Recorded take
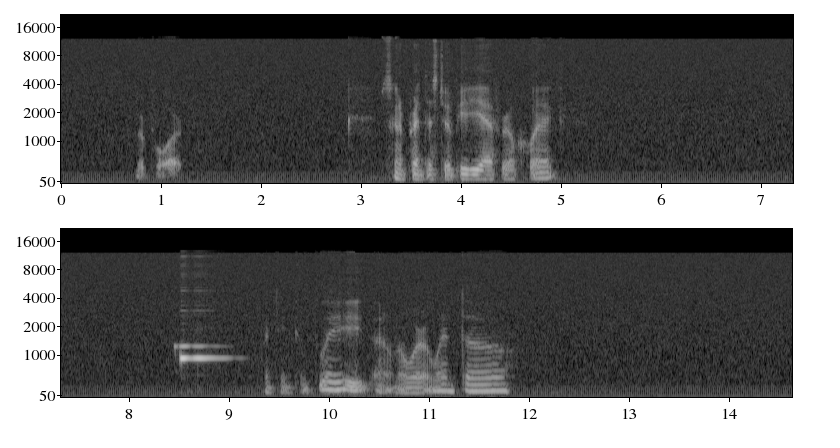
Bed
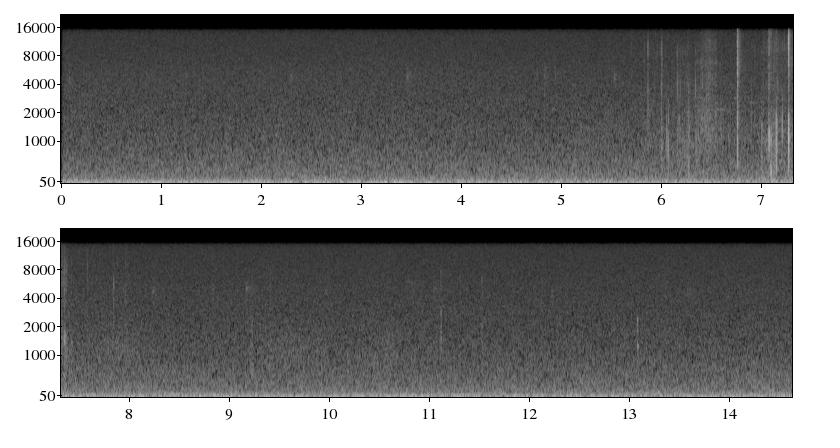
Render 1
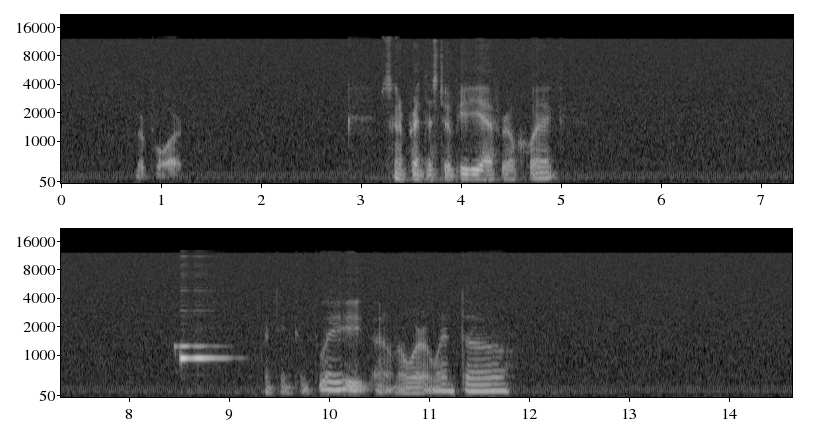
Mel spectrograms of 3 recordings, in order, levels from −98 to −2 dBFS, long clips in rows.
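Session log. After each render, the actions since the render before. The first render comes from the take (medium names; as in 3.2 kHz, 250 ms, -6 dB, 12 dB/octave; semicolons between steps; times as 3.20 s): de-hum 50 Hz, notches 2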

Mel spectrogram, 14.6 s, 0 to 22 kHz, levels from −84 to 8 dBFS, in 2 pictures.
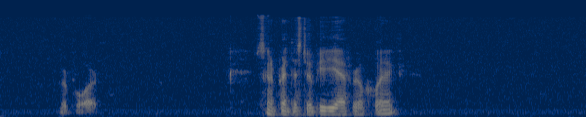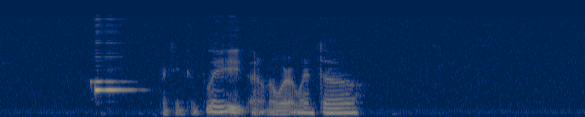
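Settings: noise print and reduce 6 dB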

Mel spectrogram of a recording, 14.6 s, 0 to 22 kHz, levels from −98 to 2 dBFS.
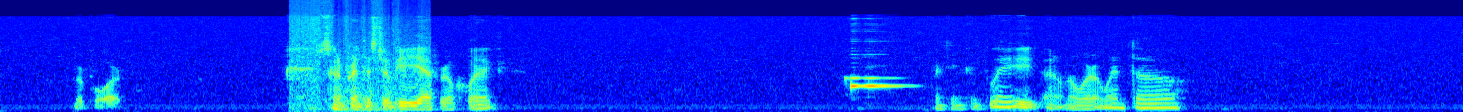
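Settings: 2.89–4.31 s: jump at every zero crossing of -37.5 dBFS; 8.66–9.88 s: flutter echo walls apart 4.4 m, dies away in 0.21 s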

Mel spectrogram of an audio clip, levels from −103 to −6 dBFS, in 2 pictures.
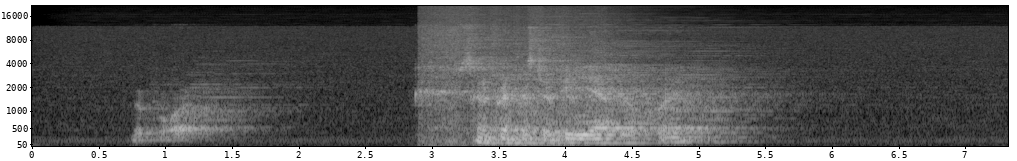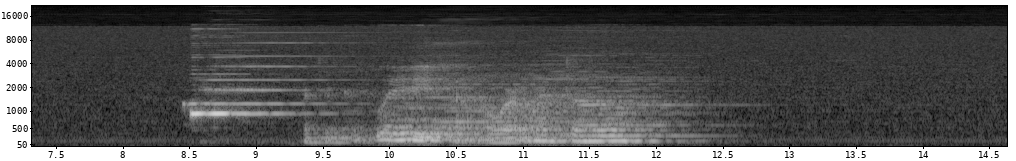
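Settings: band-passed feedback delay 168 ms, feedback 65%, band-pass 1.7 kHz, level -8.5 dB; pitch-shifted reverb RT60 1.3 s, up +12 st, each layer -8 dB, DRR 0.5 dB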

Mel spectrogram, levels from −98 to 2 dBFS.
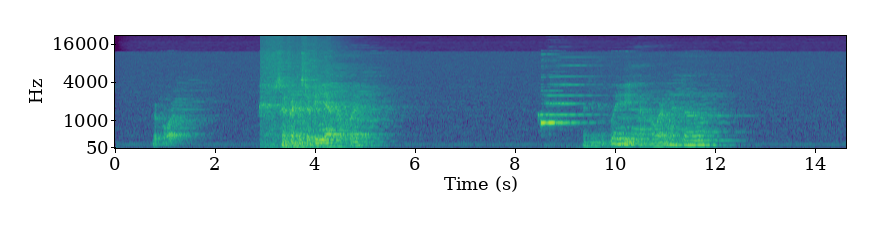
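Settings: trim +12 dB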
